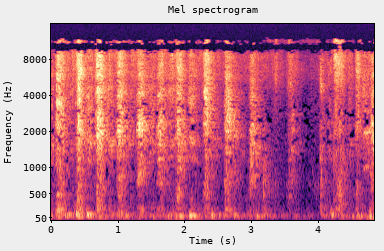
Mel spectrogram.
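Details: Shih Tzu and Pug crossbreed dog panting rapidly, breathy rhythmic bursts at roughly three per second, steady and slightly uneven, with soft low rumbling handling noise underneath.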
